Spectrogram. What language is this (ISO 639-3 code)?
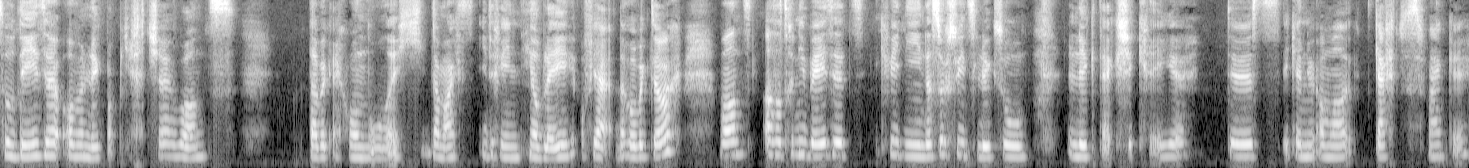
nld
